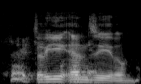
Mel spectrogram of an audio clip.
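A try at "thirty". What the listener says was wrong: the the th sounds there's no th sound in in um in U Italian right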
